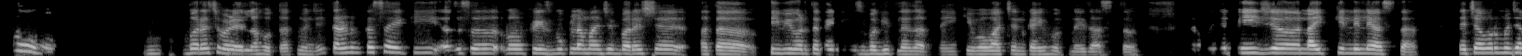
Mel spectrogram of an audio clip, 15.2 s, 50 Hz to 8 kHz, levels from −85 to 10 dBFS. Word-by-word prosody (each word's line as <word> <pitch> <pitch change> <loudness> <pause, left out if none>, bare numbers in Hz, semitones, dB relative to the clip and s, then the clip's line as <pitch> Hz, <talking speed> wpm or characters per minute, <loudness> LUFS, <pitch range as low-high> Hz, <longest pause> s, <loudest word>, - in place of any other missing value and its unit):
हो, 320 -5 +4
हो. 480 - -6 0.9
अं, 195 +1 -10 0.3
बऱ्याच 230 +2 +1
वेळेला 195 -5 +2
होतात. 170 -3 -5
म्हणजे 175 +2 -8
कारण 250 +1 +3
कसं 265 +2 +3
आहे 260 -2 +6
की 250 0 -10
अ, - - +1
जसं 225 0 0
अ, 220 0 -1 0.2
Facebookला 215 +1 +1
माझे 215 0 0
बरेचशे 205 +2 +2 0.4
आता 180 +1 +2 0.5
टीव्हीवर 215 -1 0
तर 215 - +2
काही 210 0 -3
न्यूज 195 -2 -16
बघितल्या 190 -3 -2
जात 165 -2 -1
नाही 160 0 -13
किंवा 175 -1 -1
वाचन 175 0 -1
काही 170 -1 0
होत 170 - -6
नाही 155 0 -8
जास्त, 155 0 -5
तर - - -6 0.6
म्हणजे 450 +8 -9
पेज 240 - +1 0.3
लाइक 215 0 +5
केलेले 220 -2 +1
असतात, 195 -1 +1 0.4
त्याच्यावर 235 +3 +4
माझ्या 245 0 +3
215 Hz, 155 wpm, -24 LUFS, 185-235 Hz, 0.9 s, आहे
